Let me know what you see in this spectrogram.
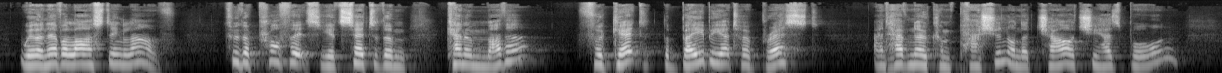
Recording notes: This sermon was preached at Welcome Baptist Church on Sunday 30th July 2023.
